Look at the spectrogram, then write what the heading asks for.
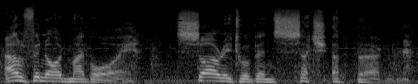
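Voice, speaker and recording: An actor playing a proud, reflective exiled engineer and airship captain in a video game, speaking in an earnest, measured, solemn way. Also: male voice, mid-range voice, big pitch swings, a bit bright, slight background noise. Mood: resolute. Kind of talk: dramatic video game voice acting.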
